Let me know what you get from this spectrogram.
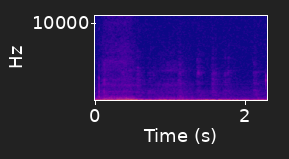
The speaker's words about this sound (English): And that's a lot of clocks. I don't even know. There was a lot Can of clocks. Can you hear the clocks?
